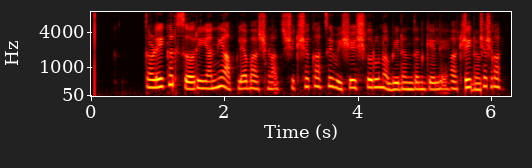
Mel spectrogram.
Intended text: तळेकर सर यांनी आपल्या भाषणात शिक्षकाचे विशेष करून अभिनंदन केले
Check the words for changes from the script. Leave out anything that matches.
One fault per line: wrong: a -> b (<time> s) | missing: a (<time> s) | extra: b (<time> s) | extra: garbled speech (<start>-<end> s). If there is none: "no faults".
extra: garbled speech (5.4-6.1 s)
